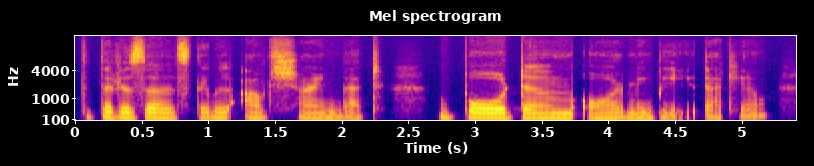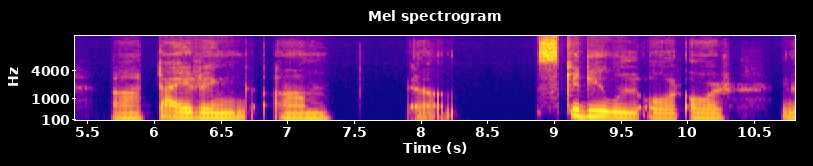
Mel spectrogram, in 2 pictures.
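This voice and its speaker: Low, gravelly, dark-voiced woman host. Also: no echo, studio quality. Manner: hesitant, many fillers and restarts, warm praise. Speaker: podcast host. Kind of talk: interview questions.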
